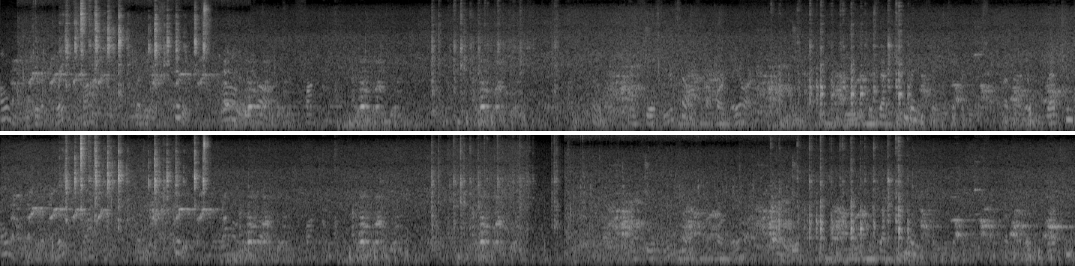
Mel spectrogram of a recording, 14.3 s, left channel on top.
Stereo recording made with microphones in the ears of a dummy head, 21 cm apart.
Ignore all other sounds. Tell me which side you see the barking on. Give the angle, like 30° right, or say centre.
20° right.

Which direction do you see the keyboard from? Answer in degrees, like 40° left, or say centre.
20° right.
